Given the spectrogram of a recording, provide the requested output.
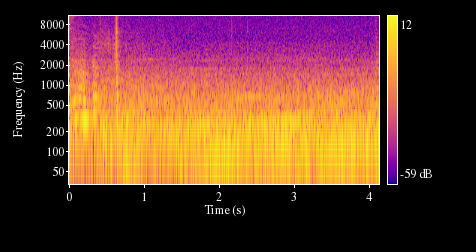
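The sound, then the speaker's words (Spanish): A car engine runs steadily with a deep, continuous rumble, fairly loud, with a couple of brief clicks near the start and no one speaking. “subimos al coche y me puse al volante.”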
